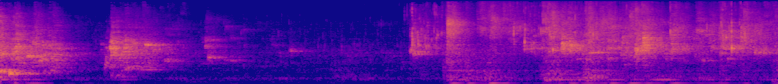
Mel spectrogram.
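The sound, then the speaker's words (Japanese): Hot water is scooped into a bucket and poured out for rinsing, heard as splashing, gushing bursts that ease off briefly midway and then return louder and more sustained. “まずは軽く流していきますね。桶にお湯を汲んで、”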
